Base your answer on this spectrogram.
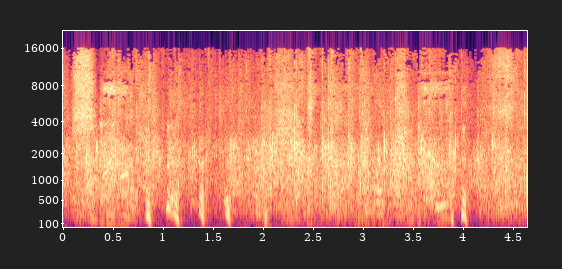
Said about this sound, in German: Deswegen jetzt also wirklich einen großen brandenden Applaus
